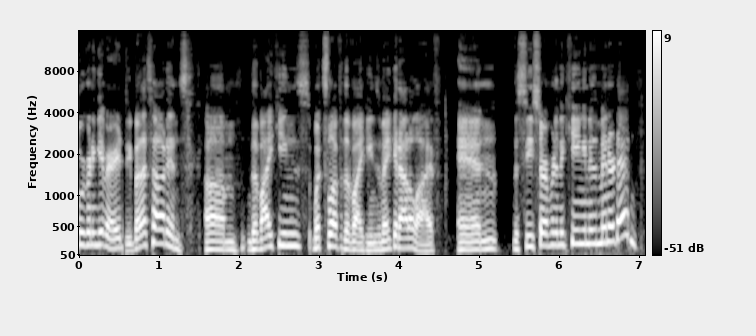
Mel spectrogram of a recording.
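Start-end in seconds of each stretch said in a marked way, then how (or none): none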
